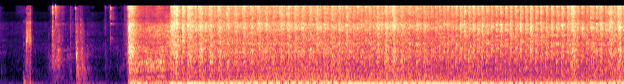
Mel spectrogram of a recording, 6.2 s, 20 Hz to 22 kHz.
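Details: 1965 Mercury Comet with 5.0L V8 and open headers, first start after the build, after a small fuel leak and a timing check: four short cranking bursts, then a loud, lumpy, deep idle that holds steady; normal start and idle.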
